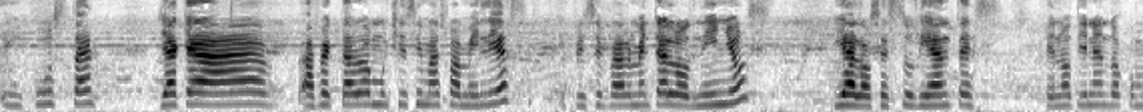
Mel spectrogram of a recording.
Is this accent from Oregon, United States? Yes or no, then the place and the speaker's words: no; Phoenix, Arizona, United States; soy de Phoenix, Arizona, y estoy como voluntaria de Promesa Arizona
